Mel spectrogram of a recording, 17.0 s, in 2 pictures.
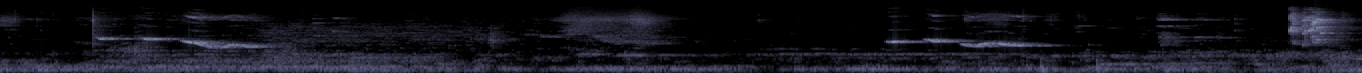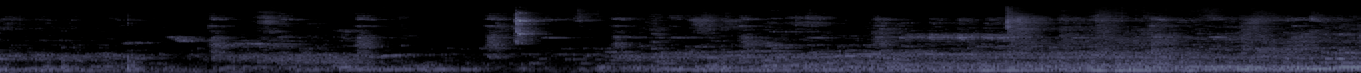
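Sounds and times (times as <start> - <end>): small bird chirping: 5.4 - 10.2.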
